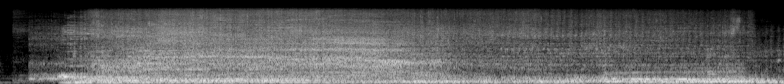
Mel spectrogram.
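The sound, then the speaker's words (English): A monster lets out a long, loud, rumbling roar that begins abruptly and holds steady for several seconds, deep and gravelly with a harsh, noisy edge and no voices. “just all kinds of as it moves up to try to get into a flanking position with the angry, who sits there still roaring.”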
